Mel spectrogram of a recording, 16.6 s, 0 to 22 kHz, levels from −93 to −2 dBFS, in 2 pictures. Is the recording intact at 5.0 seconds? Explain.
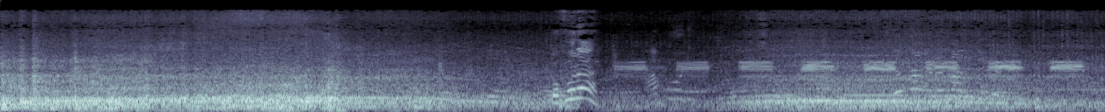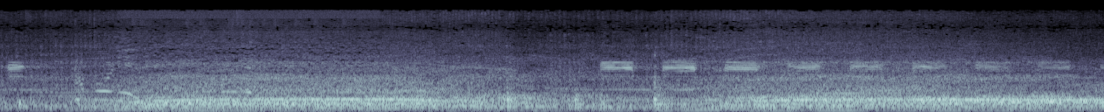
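Yes, the audio is intact at 5.0 seconds, with no dropout, click, distortion or other fault at that moment.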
